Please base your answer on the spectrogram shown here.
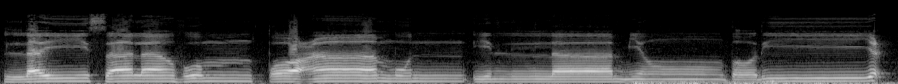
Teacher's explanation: yang panjang di sini ada tiga, a panjang, la panjang, ri panjang, yang lain pendek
